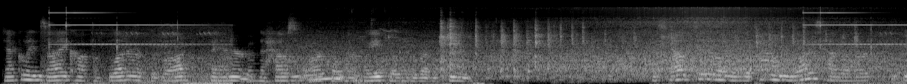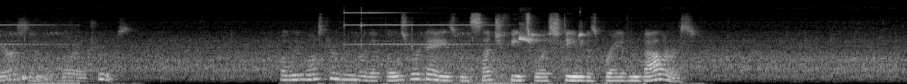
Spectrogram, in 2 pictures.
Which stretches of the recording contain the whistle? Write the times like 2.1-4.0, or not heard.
14.2-14.9.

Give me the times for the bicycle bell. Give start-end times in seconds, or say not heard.
0.4-2.4, 7.9-9.9, 12.4-14.3.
